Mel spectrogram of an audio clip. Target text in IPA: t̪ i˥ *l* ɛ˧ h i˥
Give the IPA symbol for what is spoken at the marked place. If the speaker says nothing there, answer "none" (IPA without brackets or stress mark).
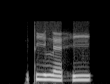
l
